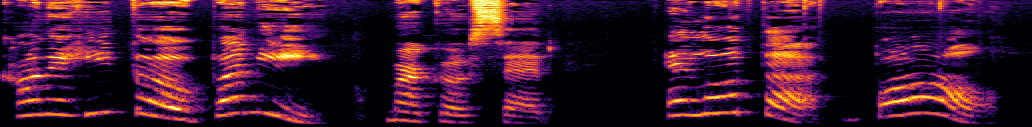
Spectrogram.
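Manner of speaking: put-on high, loud little-boy naming words; eager toddler words. A narrator's reading. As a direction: say it like a tiny child showing his toys. Toddler naming his toys.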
